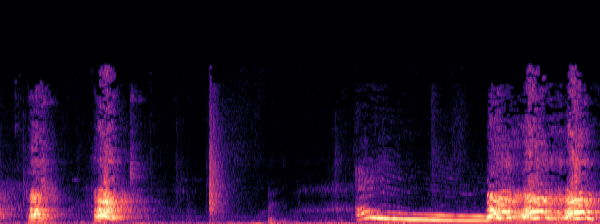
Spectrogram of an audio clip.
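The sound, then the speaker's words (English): An Australian cattle dog barks: two sharp, high-pitched barks, then a long falling whine that breaks into a harsh, strained shriek-like bark. No one speaks. “There's another Australian buddies. Cattle dog.”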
